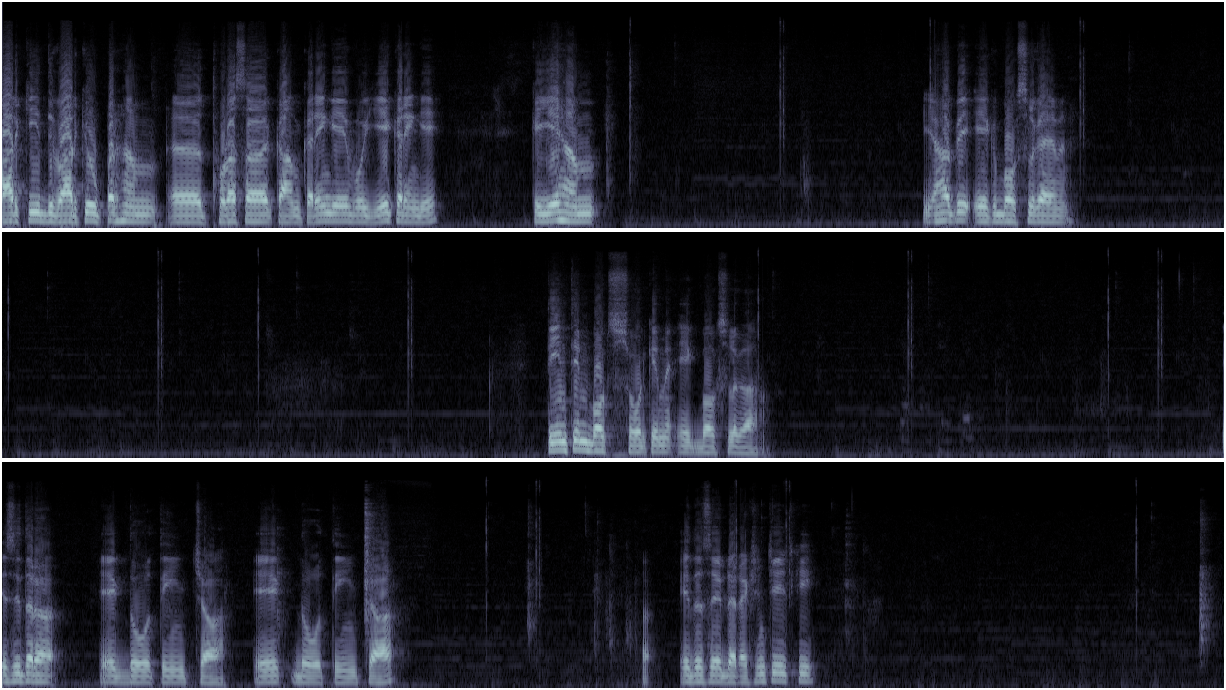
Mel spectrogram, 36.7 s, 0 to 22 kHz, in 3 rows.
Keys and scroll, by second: 6.0 ctrl+space, 30.2 ctrl+z.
